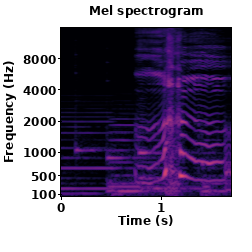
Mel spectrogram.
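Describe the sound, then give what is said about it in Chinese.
Performed fake crying by a voice performer: a short, wavering whimpering wail whose pitch swoops up and down, faint and with no other sounds. “各种哭声展，假哭。”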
